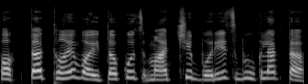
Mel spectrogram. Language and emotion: Goan Konkani, neutral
